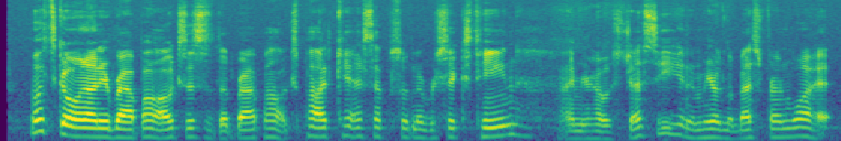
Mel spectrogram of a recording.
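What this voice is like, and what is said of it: Raspy voice. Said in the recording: “I'm just recouping from being sick for the last week, so my voice is pretty raspy”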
